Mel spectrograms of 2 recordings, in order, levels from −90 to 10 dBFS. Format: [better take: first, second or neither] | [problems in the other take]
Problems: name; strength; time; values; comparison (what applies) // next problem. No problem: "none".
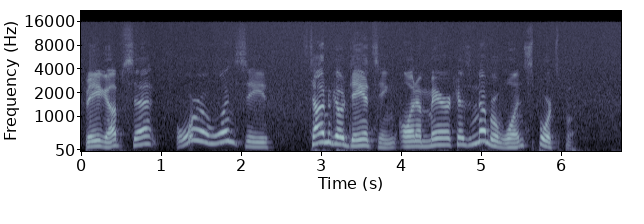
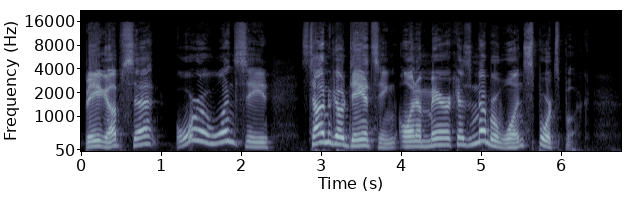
second | hiss; noticeable; throughout; 15 dB below the speech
